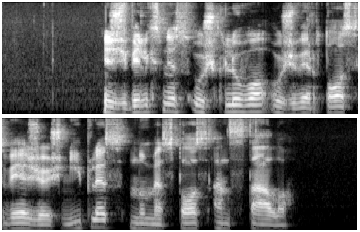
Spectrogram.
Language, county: Lithuanian, Telšiai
